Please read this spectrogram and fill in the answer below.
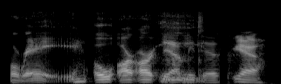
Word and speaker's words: Orre: I always pronounce it Orray. Orre.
